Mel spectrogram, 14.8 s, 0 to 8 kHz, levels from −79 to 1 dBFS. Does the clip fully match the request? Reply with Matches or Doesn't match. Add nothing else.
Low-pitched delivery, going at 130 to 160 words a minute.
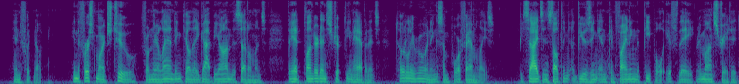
Matches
